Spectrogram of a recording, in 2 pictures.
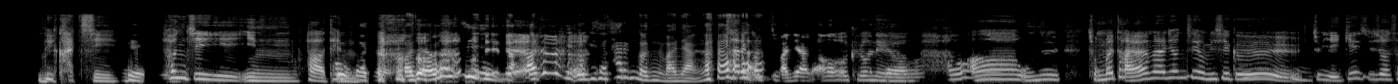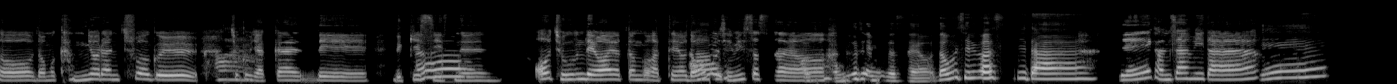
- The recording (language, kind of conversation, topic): Korean, podcast, 가장 인상 깊었던 현지 음식은 뭐였어요?
- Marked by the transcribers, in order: laugh; laughing while speaking: "어, 네네"; laughing while speaking: "맞아요. 현지인"; laugh; laugh; static; laugh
